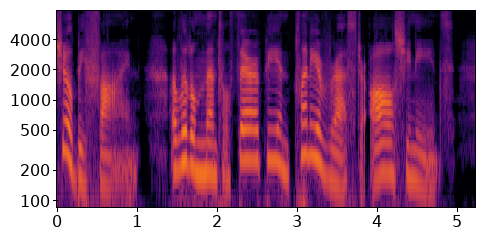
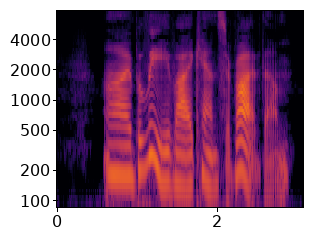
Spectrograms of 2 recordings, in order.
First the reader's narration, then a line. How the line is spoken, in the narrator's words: Brainerd said dryly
